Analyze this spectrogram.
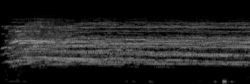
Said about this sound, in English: Those were the kids at McMaster Hospital cheering you on.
